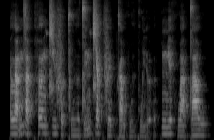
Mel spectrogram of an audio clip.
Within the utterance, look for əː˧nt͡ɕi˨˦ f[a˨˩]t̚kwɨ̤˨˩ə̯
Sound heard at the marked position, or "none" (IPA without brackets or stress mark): ə˨˩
